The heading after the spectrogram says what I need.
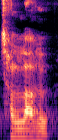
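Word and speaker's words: צלח: 형통하다 이렇게 말이 나와요음 평탄하다는이 말은 히브리말로 찰라흐 이렇게 얘기합니다 찰라흐 어 히브리 발음 찰라 이렇게 이야기하는데 찰라흐이 찰라흐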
